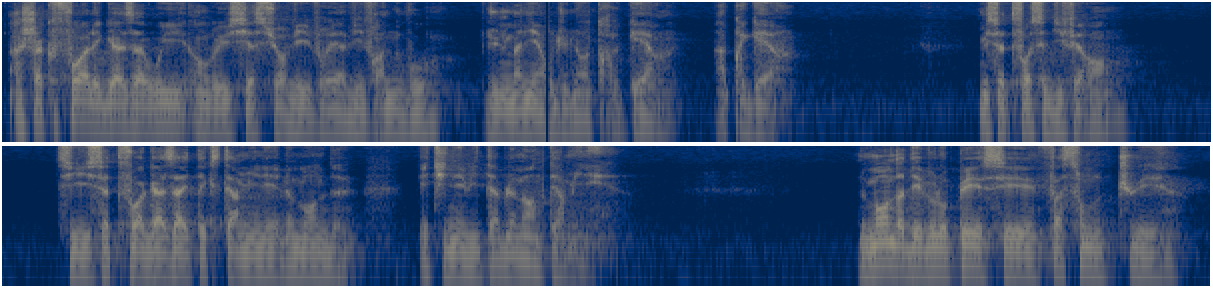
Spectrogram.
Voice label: poem, read by, French; Gaza; poem by Bisan Owda, read by Eric Cantona; with English subtitles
